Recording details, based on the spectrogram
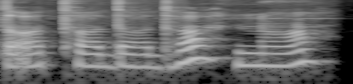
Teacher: इनका उच्चारण स्थान है दांत और इन्हें दंत्य वर्ण कहते हैं।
